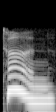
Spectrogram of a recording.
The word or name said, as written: tonne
